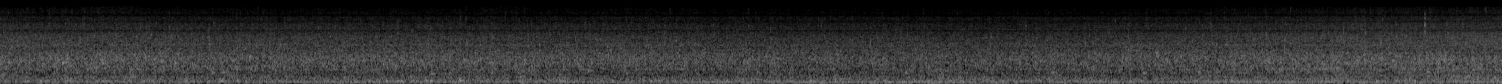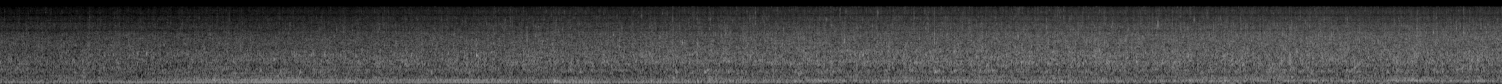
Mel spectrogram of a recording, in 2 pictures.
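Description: Water trickling and splashing into a rock-edged garden pond, a steady rush that grows louder over the second half.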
